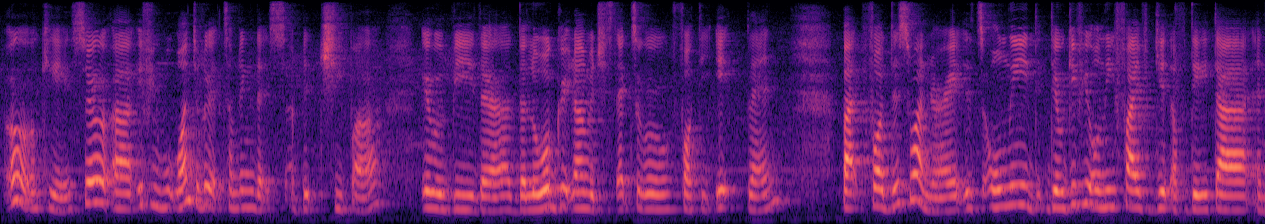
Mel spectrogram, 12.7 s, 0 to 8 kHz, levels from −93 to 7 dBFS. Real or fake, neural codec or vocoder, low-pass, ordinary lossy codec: real; none; none; none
